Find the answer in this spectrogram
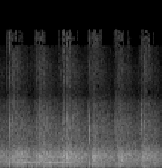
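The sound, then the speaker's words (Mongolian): Audience applause at a Mongolian morin khuur (horsehead fiddle) ensemble concert in a Sydney theatre, a loud, dense roar of clapping from a large crowd with a regular pulse running through it, as if many hands clap in unison. “Энэ бол Сиднейн дүүрийн театрт Монголын морин хуурын чуулга бүрэн бүрэлдэхүүн нэр анх удаа тоглоход нийт үзэгчдийн илэрхийлж байгаа сэтгэл хөдлөл.”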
